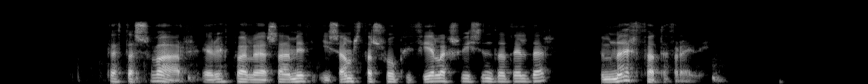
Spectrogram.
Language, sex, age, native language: Icelandic, male, 70-79, Icelandic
